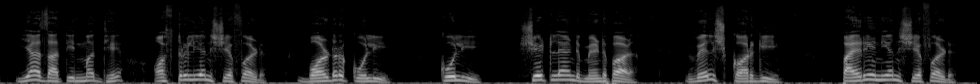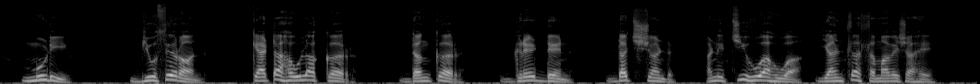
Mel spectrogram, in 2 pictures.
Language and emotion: Marathi, neutral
